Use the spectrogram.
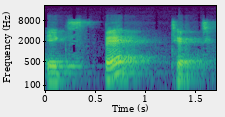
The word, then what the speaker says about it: expected: You say expect has two syllables. Now, if you write the ed here, you will have 3 syllables. So you would say expected.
